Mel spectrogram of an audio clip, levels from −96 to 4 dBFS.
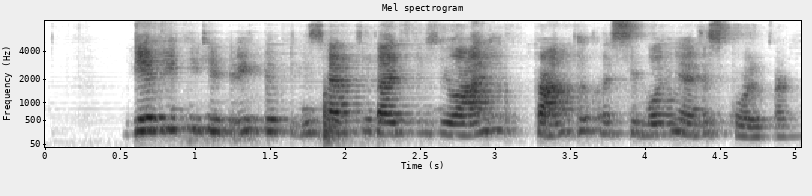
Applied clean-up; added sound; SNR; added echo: neural mask model DeepFilterNet 3.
